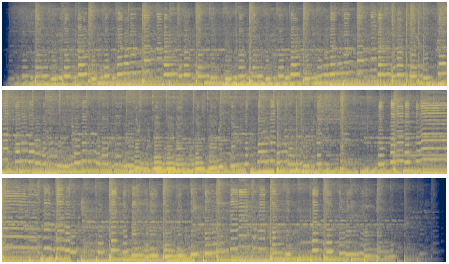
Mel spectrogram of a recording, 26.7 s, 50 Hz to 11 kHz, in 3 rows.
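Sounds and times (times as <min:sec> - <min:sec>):
alto saxophone playing bebop: 0:00.1 - 0:26.5.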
